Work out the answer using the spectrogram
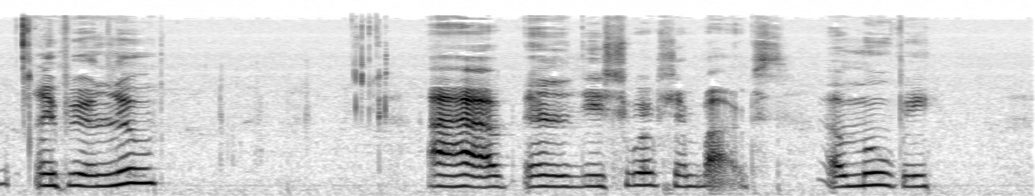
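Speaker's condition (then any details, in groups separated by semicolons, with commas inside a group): ALS; affects hands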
